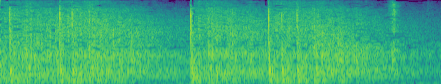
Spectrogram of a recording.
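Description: Gunfire: three sharp shots, one at the start and two about a second in, each trailing off in a lingering echo.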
